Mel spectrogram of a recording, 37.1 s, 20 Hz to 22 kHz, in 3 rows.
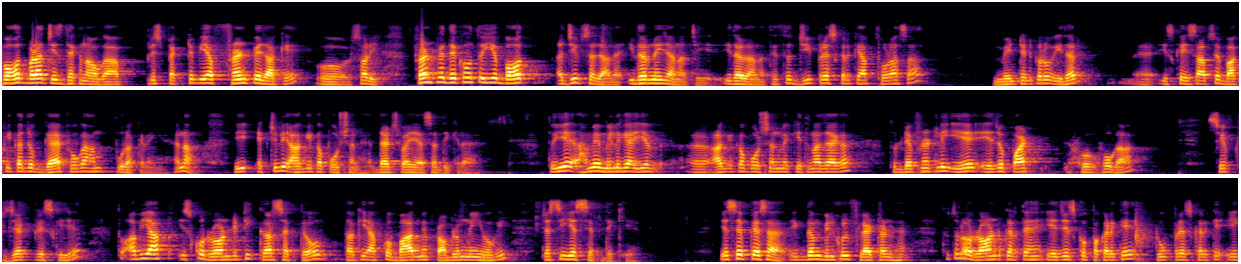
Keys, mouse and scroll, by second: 3.9-4.5 scroll up 1, 5.1 shift+middle click, 6.7 shift+middle click, 8.1 g, 11.6 click, 17.3-21.7 middle drag, 21.7 scroll up 1, 22.0-24.7 middle drag, 24.7 shift+z, 25.1 middle click, 25.9 shift+middle click, 28.7 shift+middle click, 29.4 shift+middle click, 30.2 shift+middle click, 30.5 scroll up 2, 30.8 shift+middle click, 34.6 click, 34.7 click, 36.0 2, 36.9 click.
